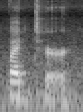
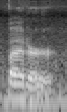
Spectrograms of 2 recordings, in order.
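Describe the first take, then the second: First: The middle consonant is a crisp T sound. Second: The middle consonant is a soft D sound. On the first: "We don't enunciate that clearly" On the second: "We just round it out to with D's"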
